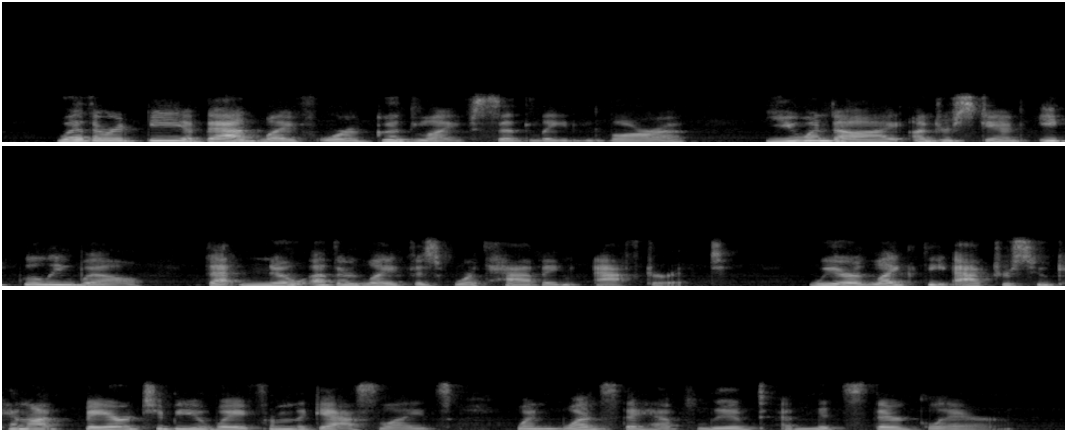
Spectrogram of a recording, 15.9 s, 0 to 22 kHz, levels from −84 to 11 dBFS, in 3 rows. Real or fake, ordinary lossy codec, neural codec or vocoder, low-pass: fake; Opus, 32 kbps; autoencoder, 48 kHz, 128 numbers a frame, DAC-VAE, trained on Japanese speech; 7.2 kHz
